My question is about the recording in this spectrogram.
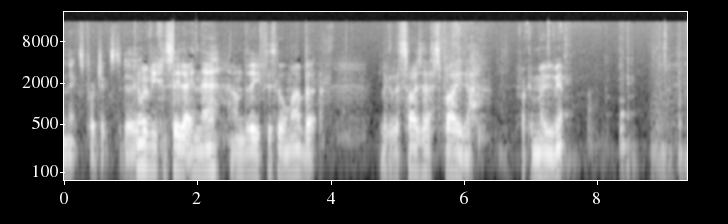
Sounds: speech

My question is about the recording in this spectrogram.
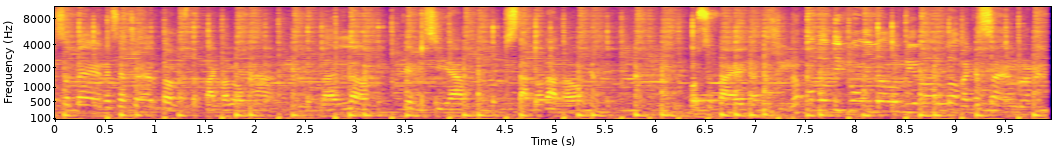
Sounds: music

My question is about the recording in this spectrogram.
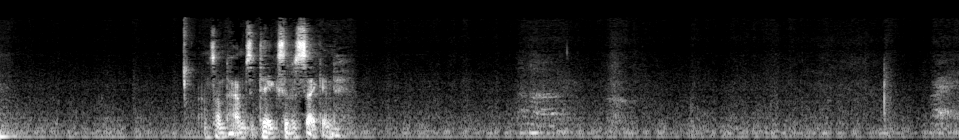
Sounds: speech, inside a small room

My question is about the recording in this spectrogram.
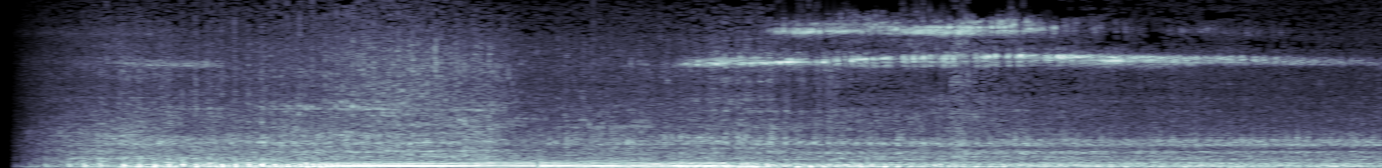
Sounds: outside, urban or man-made, motor vehicle (road)

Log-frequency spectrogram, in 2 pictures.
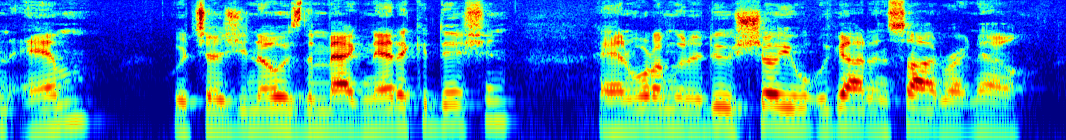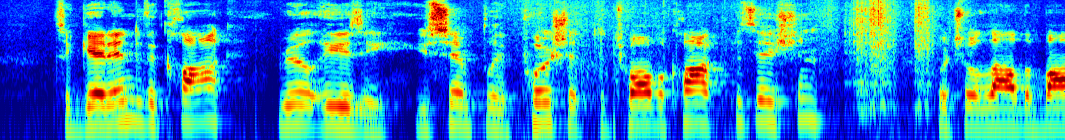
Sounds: speech

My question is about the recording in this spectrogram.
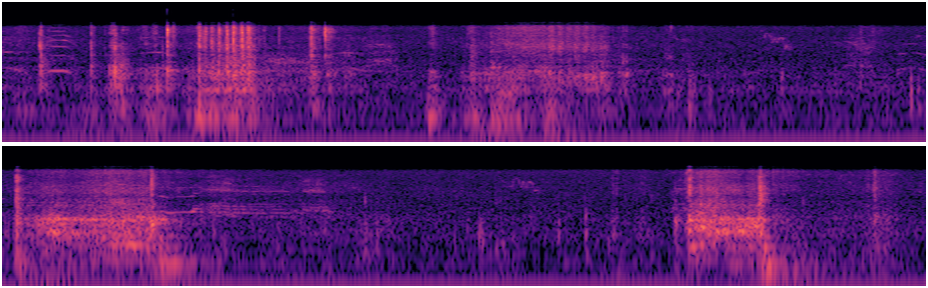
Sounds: animal, domestic animals

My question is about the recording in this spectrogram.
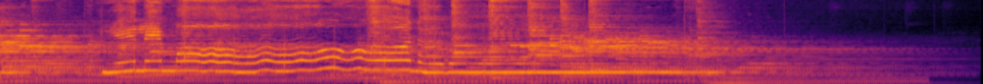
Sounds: harmonic, harpsichord, music

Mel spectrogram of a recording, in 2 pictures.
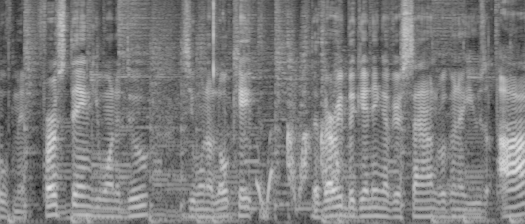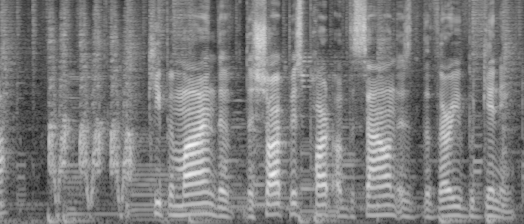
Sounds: disc scratching

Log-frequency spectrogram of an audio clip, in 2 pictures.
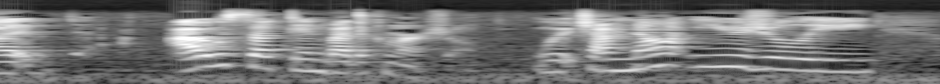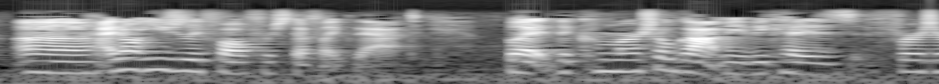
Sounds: speech

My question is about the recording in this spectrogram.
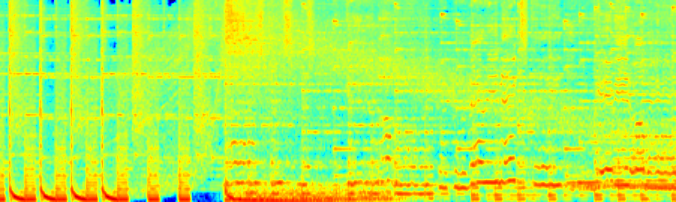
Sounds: music, electronic music

